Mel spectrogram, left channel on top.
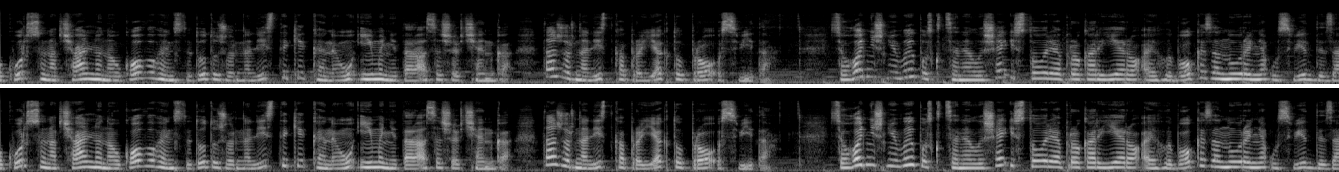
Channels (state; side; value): normal; both; correlation 0.65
